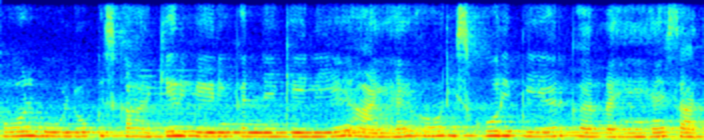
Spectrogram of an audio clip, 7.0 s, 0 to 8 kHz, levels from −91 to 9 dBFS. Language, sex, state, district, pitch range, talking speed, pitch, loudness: Hindi, female, Haryana, Rohtak, 225-255 Hz, 160 wpm, 235 Hz, -14 LUFS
